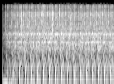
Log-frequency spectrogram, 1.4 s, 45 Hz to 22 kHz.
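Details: 2016 Yamaha XMAX 250 scooter idling after an exhaust swap, radiator fan running: steady, even putter at roughly thirteen beats a second with no misses or rattles, idling cleanly.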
